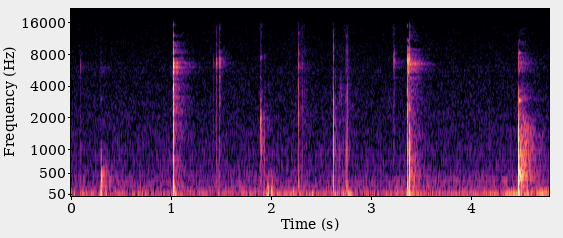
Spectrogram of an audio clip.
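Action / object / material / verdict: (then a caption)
tap / small plastic lip gloss tube / plastic / none. A small, slim plastic lip gloss tube, apparently filled with gloss, is held in both hands and tapped along its body with long acrylic nails. Sharp, dry clicks and ticks sound at irregular intervals, some louder and brighter, others faint, each stopping almost instantly against a quiet background.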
